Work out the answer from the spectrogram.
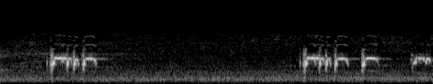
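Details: Zebra dove in an agitated, 'emosi' singing mood gives two bursts of fast, bubbly staccato coos, each ending in a brief level note. They come about two and a half seconds apart over a constant low hum.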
